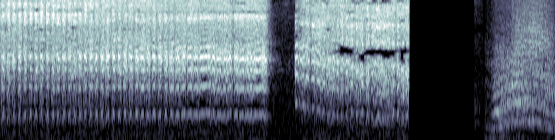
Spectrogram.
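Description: Capybaras calling: a harsh, rapidly pulsing chatter that breaks off briefly just before three seconds in and stops at about four seconds. Near the end a different call with falling tones begins.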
